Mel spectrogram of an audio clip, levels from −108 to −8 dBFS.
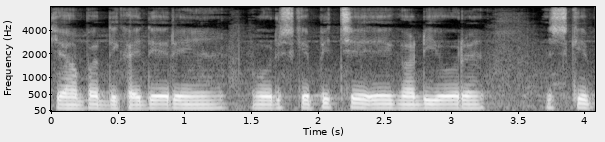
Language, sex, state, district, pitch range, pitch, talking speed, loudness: Hindi, male, Rajasthan, Bikaner, 110-115 Hz, 115 Hz, 205 wpm, -14 LUFS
